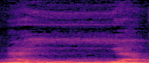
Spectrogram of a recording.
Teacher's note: maka cara bacanya memasukkan huruf pertama ke dalam huruf kedua disertai dengan dengung. Lama bacanya 1 alif atau 2 harakat. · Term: idgham biguna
